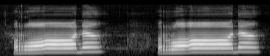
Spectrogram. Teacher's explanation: حرف الف سے پہلے حرف را موجود ہے، جو اپنے اوپر زبر ہونے کی وجہ سے موٹی ادا کی گئی ہے، جس کی وجہ سے ہم حرف الف کو بھی موٹا ادا کریں گے، جیسے رانا۔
